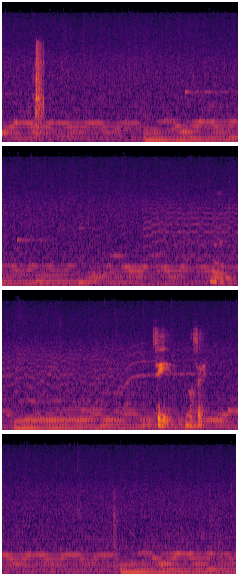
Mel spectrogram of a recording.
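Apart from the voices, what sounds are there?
rain falling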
